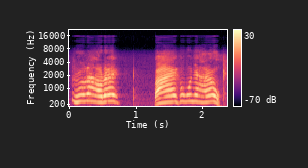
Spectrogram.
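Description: An actor playing a grumpy, stingy old village chief who scolds and grunts, speaking. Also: male voice, very high-pitched, level tone, fast, dull audio. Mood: gruff. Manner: bossy, scolding, full of grunts. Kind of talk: slapstick comedy film acting.

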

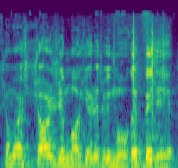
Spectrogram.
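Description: Man playing a wheedling building manager, insistent, high-pitched, comedy series, noisy recording. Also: lightly acted. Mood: coaxing. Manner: wheedling, insistent, calls others "dear". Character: pushy smooth-talking male building manager chasing money. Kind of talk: Persian TV comedy series acting.

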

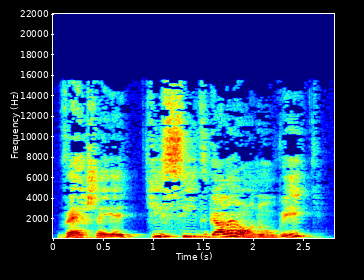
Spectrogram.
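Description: A woman's voice: mid-range voice, very animated, darkish tone, close to an everyday voice. A woman voicing a sulky, sarcastic teenage boy wizard in a storybook reading, with a forced, mocking tone.

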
